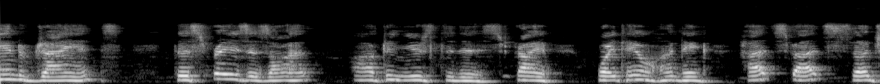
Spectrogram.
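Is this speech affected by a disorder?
Yes: cerebral palsy.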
